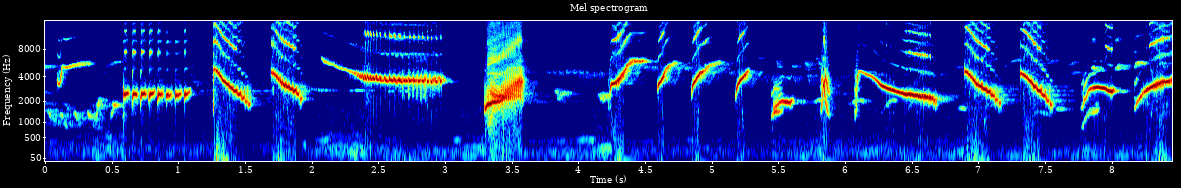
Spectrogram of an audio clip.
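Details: Asian pied starling singing full 'gacor' ocehan as a lure: a buzzing rattle, rising whistled slurs, a long falling whistle, a harsh noisy rasp, then a fast string of upward-swept whistles and chirps.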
